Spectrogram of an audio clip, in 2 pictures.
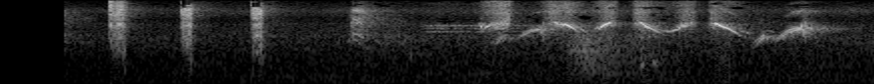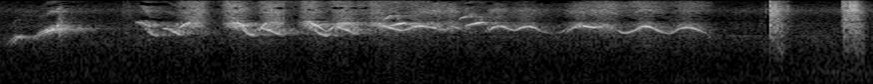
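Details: Oriental magpie-robin singing while dancing in display: sharp clicks and short harsh notes open, then fast wavy whistled warbles looping up and down, with bright trills running almost continuously through the second half.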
